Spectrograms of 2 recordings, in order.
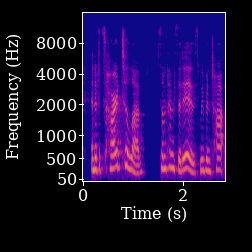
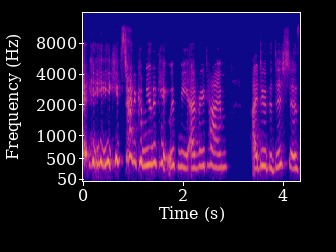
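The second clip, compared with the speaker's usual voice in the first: holding back tears; 5 semitones higher, 3 dB louder than usual. Real, not acted. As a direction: voice breaking, fighting tears. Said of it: "I'm gonna cry".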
